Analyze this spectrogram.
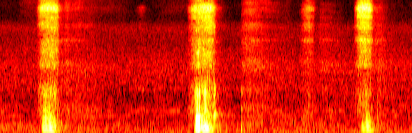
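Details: Terrier with a breathing problem that happens several times a day, possibly reverse sneezing: loud, rough, breathy snorting bursts roughly every two seconds, four in five seconds, the third much fainter, over a quiet indoor background.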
